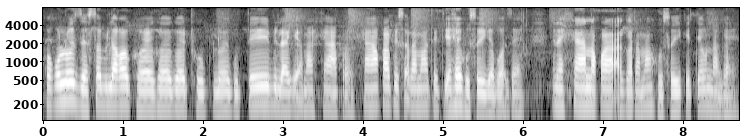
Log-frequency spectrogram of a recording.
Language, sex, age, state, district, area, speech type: Assamese, female, 60+, Assam, Morigaon, rural, spontaneous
